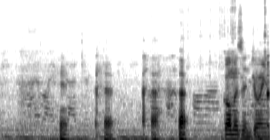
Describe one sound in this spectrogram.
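Scissors snip through a beard.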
